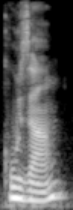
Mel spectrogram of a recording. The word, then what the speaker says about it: cousin: So the first one has a nasal sound, cousin, meaning cousin, and the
